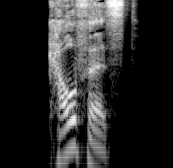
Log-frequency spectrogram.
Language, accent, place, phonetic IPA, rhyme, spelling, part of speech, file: German, Germany, Berlin, [ˈkaʊ̯fəst], -aʊ̯fəst, kaufest, verb, De-kaufest.ogg
- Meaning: second-person singular subjunctive I of kaufen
